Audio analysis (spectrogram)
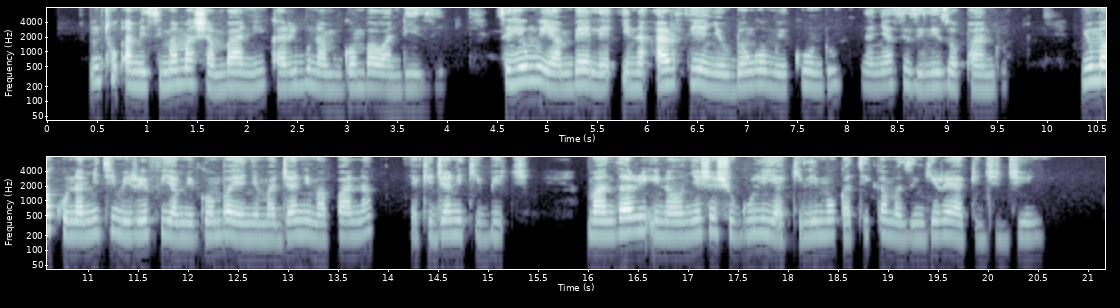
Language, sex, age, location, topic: Swahili, female, 25-35, Kisii, agriculture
